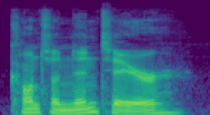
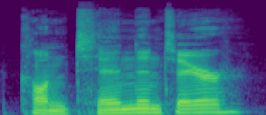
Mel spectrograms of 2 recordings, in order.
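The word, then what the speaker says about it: continenter: be asking the question why does continent air get its accent on the P note because the vowel there is short right the e in the second to last syllable of continent air is a shorty so shouldn't we say contend intere shouldn't the accident recede one syllable and the answer is no what's happening here is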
